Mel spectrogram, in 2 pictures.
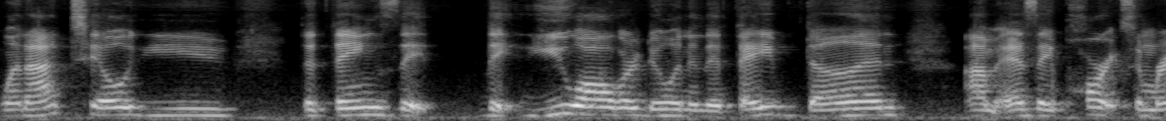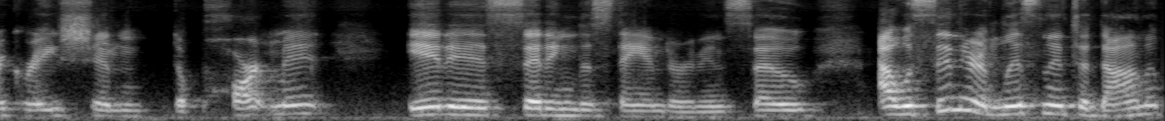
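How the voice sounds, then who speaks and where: A woman speaks as a county manager, a little under the weather. She praises her staff effusively in a casual way. Faint background noise sits under her voice. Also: on the low side. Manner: warm, effusive praise with frequent "y'all". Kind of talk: casual remarks to a team.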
